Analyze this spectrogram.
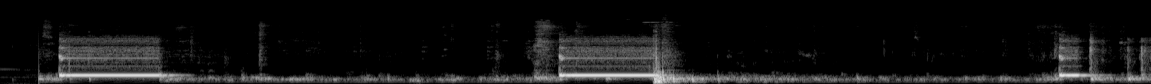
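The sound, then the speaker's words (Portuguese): Ringback tone of a call placed on an intercepted telephone line: three steady tones, each about one second long, separated by pauses of about four seconds with faint line noise. The last tone is cut short. “Também gravou uma ligação do padrinho do Bernardo quando ele já estava desaparecido há dias.”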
